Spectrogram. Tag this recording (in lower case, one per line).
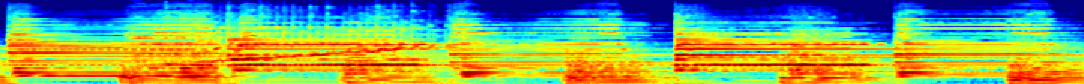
music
